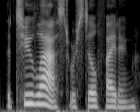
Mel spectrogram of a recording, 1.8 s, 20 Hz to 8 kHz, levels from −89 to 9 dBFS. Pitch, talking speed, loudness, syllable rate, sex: 185 Hz, 205 wpm, -19 LUFS, 5.1 syllables/s, female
